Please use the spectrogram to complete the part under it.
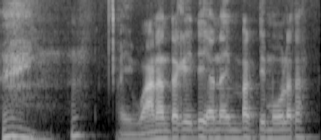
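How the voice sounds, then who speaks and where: A man's voice: mid-range voice, brisk, natural voice. A man with an Ilocano accent playing a put-upon village farmer in a comedy audio drama, complaining plaintively.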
